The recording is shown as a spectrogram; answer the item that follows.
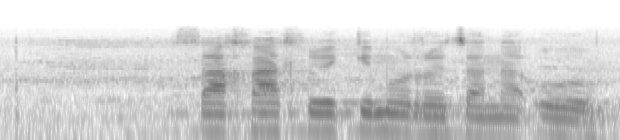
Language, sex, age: Southern Sotho, male, 20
